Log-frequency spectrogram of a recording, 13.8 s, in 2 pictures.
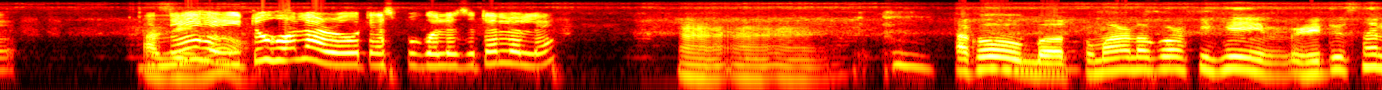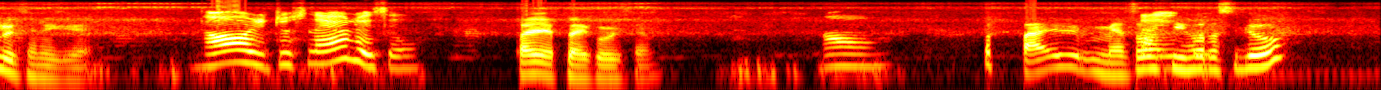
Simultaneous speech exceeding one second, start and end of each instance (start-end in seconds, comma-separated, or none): none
